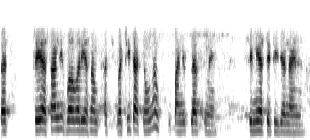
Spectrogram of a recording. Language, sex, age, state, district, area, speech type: Sindhi, female, 60+, Uttar Pradesh, Lucknow, urban, conversation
